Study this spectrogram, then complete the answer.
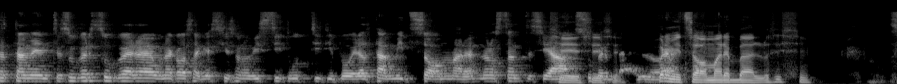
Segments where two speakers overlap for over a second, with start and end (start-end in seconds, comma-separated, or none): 5.5-6.8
